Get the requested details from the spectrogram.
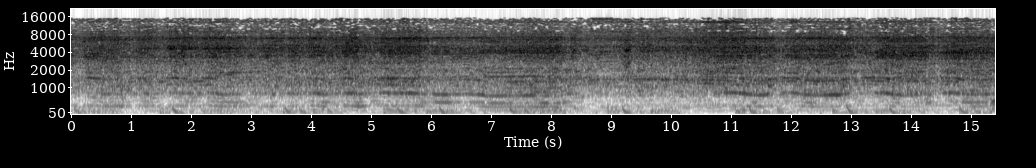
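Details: Steady high-pitched whine of an oscillating cast saw with slight pitch shifts as it cuts through a cast to split it for an MRI.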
